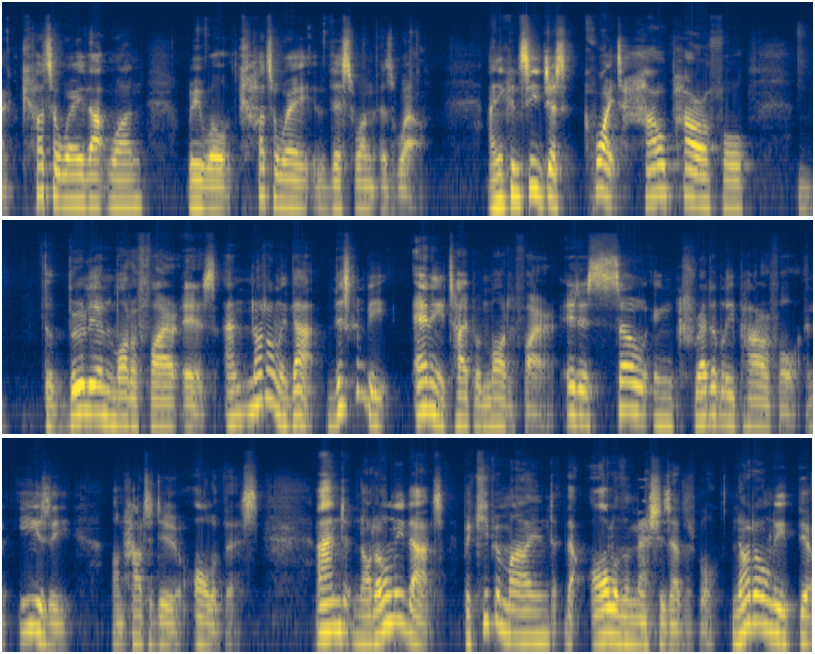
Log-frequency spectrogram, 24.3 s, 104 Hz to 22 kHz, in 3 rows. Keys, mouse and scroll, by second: 0.0 shift+click, 0.8 ctrl+-, 2.0 click, 3.0 shift+click, 4.1 ctrl+-, 5.1 scroll down 1, 5.8 middle click, 6.9 scroll up 1, 7.5 middle click.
